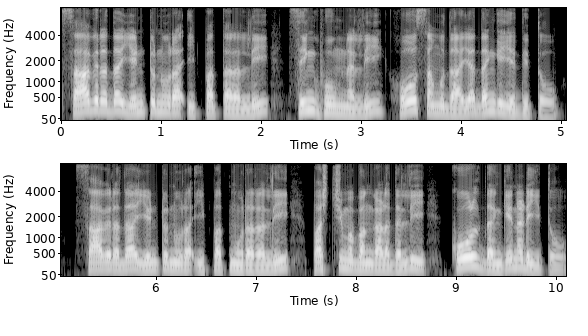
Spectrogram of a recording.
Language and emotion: Kannada, neutral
